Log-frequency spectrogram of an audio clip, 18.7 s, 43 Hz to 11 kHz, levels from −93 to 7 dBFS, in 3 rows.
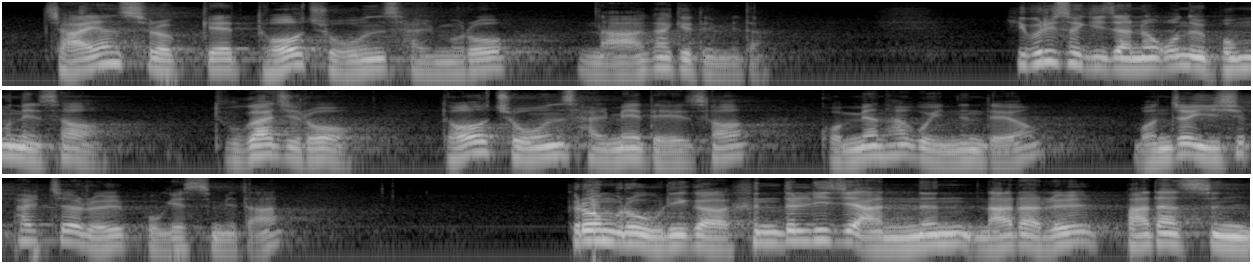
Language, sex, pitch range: Korean, male, 115-155 Hz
